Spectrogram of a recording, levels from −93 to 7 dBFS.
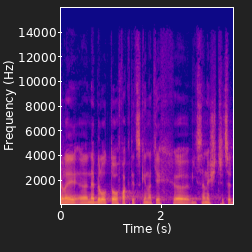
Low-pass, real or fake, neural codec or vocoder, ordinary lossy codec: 14.4 kHz; real; none; MP3, 96 kbps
